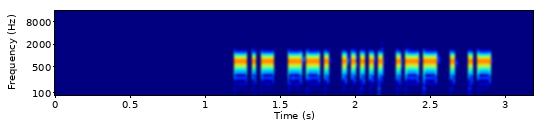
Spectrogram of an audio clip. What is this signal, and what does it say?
Morse code, heard as a keyed tone, about 40 wpm, 700 Hz. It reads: KG5WEA
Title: USA Call Signs - 6 Characters - 40wpm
